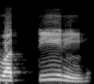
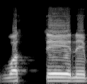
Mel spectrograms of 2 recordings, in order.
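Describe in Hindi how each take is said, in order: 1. यह स्वर साफ़ 'ee' जैसा सुनाई देता है। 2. यह स्वर मध्य 'e' जैसा सुनाई देता है। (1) "तो ये है वत्तीनी" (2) "वत्तीने को मजहूल पढ़ते हैं"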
